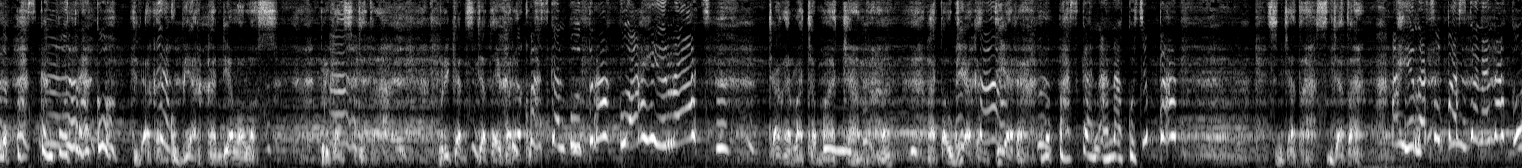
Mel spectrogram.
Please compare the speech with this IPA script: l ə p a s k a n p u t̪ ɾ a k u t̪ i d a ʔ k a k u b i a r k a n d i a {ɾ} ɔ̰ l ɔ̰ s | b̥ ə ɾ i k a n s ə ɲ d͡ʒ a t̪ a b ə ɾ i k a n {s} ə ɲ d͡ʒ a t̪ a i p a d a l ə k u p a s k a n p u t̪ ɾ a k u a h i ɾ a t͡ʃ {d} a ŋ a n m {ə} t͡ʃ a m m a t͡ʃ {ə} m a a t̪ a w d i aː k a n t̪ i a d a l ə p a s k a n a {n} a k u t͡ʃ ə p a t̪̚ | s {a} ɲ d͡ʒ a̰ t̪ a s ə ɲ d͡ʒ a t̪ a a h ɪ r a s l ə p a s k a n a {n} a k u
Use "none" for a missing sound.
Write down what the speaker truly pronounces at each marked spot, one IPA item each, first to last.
l, s, d͡ʒ, a, a, n, ə, n

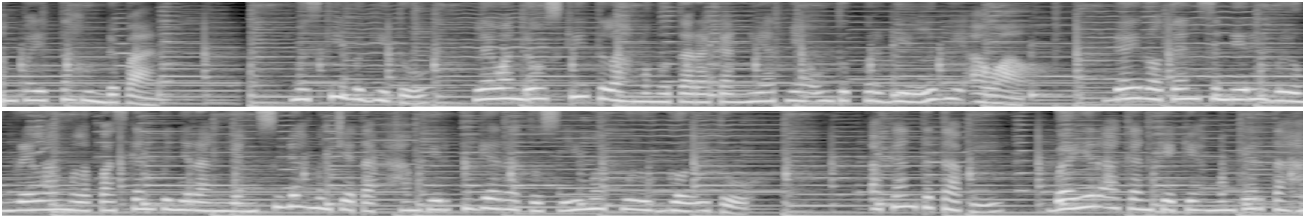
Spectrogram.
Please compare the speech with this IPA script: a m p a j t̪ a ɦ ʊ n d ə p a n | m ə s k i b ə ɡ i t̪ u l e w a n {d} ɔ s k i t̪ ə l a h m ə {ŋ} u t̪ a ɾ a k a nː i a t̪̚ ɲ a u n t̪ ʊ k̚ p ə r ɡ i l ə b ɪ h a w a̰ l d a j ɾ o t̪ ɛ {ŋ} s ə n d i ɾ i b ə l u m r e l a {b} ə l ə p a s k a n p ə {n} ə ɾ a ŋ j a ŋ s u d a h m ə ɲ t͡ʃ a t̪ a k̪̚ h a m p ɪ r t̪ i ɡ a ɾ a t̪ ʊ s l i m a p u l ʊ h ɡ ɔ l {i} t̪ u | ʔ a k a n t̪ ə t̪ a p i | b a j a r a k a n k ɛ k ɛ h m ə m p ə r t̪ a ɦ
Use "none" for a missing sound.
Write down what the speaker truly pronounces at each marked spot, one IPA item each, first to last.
d, ŋ, n, m, ɲ, i

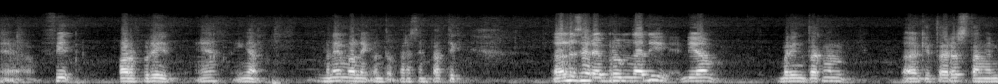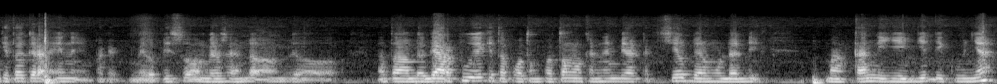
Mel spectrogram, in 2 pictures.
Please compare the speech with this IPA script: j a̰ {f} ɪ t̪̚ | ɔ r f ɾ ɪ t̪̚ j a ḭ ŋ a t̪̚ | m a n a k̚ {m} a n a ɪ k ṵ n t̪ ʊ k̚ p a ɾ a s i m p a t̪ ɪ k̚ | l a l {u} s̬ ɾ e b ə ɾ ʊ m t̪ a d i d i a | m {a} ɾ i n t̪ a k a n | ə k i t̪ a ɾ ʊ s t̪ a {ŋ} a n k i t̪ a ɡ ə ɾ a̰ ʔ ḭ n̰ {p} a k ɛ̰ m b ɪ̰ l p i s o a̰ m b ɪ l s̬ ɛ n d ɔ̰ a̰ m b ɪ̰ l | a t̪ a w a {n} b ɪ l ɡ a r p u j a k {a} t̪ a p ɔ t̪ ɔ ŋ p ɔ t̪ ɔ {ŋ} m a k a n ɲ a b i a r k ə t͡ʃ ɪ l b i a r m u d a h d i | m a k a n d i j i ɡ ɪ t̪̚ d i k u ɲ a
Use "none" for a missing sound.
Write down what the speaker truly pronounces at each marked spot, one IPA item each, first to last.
f, m, u, ə, ŋ, p, m, i, ŋ

